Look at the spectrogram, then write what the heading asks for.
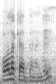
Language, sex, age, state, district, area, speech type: Telugu, male, 30-45, Andhra Pradesh, Bapatla, urban, spontaneous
